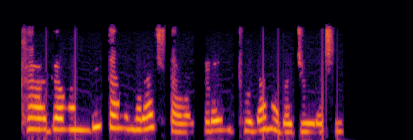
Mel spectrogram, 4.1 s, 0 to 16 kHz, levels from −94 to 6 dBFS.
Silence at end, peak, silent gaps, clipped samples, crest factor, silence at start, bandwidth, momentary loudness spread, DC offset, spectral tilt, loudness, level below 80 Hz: 0.7 s; -2 dBFS; 1.96-2.03 s; under 0.1%; 16 dB; 0.2 s; 8.2 kHz; 7 LU; under 0.1%; -3.5 dB/octave; -17 LUFS; -58 dBFS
